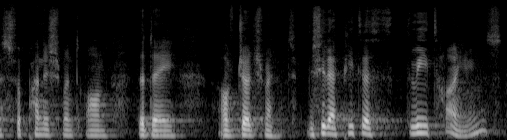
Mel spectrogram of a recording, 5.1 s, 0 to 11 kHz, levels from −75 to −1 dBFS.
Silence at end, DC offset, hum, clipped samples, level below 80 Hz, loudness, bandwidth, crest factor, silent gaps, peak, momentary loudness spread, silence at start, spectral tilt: 0.1 s; under 0.1%; none; under 0.1%; -64 dBFS; -27 LUFS; 10 kHz; 22 dB; none; -4 dBFS; 12 LU; 0 s; -7 dB/octave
